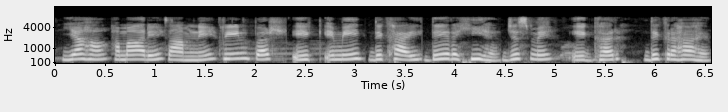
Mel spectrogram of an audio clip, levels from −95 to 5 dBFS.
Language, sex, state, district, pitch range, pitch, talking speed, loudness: Hindi, female, Bihar, Madhepura, 270-305 Hz, 285 Hz, 155 wpm, -13 LUFS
